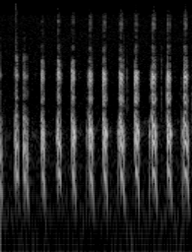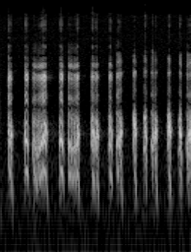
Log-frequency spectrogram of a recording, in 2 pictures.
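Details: Rapid series of dry, downward-sliding chuk notes from a chukar partridge, repeated more than twice a second without pause across the whole stretch.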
